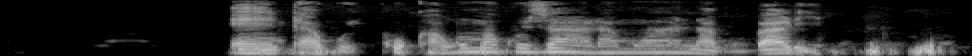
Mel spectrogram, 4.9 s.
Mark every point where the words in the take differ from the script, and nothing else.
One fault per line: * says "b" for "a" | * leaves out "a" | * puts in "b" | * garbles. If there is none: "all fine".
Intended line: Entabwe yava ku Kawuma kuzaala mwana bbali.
* leaves out "yava"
